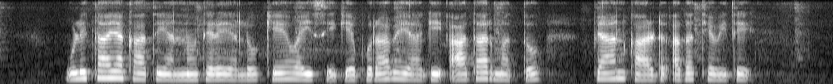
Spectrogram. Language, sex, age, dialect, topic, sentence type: Kannada, female, 31-35, Coastal/Dakshin, banking, statement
